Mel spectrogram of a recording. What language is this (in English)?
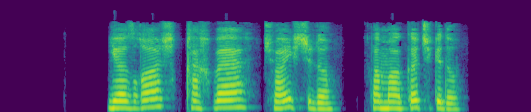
Uyghur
